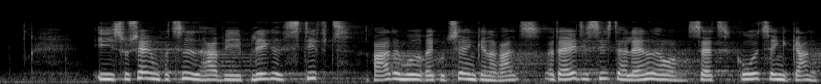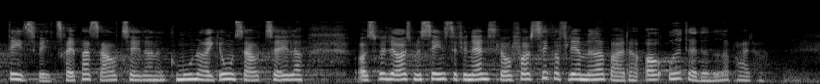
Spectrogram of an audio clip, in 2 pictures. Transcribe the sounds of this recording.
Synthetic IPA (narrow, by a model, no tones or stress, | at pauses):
iso̝ɕɛ̰ːld̥emokʰʁɑ̈t͡sʰḭːð̩ˠɦɑ̈ʋib̥le̝ɡ̥ð̩ˠsd̥ifd̥ʁɑd̥ð̩ˠmo̝ð̞ˠʁɛkʰʁut͡sʰe̝̰ːɐeŋɡ̥enəʁɑl̰d̥ɒ̽d̥ɑæɐid̥isisd̥əhælænəð̩ˠɒ̰ːsæd̥ɡ̥o̝ːð̞ˠət͡sʰe̝ŋ̰iɡ̥ɑ̈ŋ̰d̥e̝̰ːlsʋe̝t͡sʰʁɛːpʰɑ̈ːd̥sɑ̈ʊt͡sʰɛːlɐnəkʰo̝muːnəɒʁɛɡ̥io̝̰ːnsɑ̈ʊt͡sʰɛːlɐ | ʔɒ̽se̥føliɒ̽səmese̝ːnəsd̥əfinæn̰slɒʊfɒ̽æse̝ɡ̥ʁɐfle̝ːɐmeð̞ˠɑ̈ːb̥ɑ̈ɪ̰ɾ̥ɐːʔɒ̽ʔuð̞ˠd̥æn̰ðˠmeðˠɑ̈ːb̥ɑ̈ɪ̰ɾ̥ɐː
